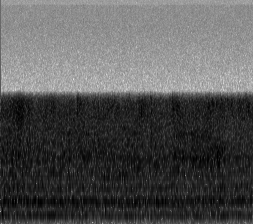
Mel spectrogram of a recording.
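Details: Western honey bee (Apis mellifera) swarm leaving a top bar hive in rural North Devon, near the Devon/Cornwall border and the Atlantic coast: a dense, steady drone of many wings humming together without pause.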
